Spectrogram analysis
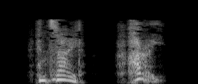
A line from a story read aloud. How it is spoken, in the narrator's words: Rhea hissed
